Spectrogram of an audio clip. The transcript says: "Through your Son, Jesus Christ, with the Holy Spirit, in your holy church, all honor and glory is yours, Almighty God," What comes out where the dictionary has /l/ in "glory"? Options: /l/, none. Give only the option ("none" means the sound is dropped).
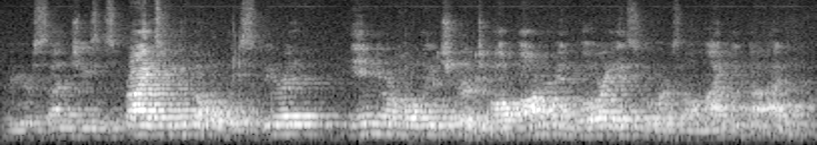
/l/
